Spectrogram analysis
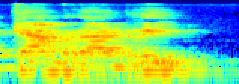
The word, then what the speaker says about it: camaraderie: इसका प्रोनाउंसिएशन है कैमराडरी, और ये दोस्तों एक नाउन है।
